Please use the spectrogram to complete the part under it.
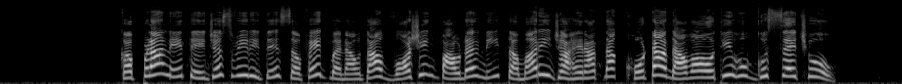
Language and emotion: Gujarati, angry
